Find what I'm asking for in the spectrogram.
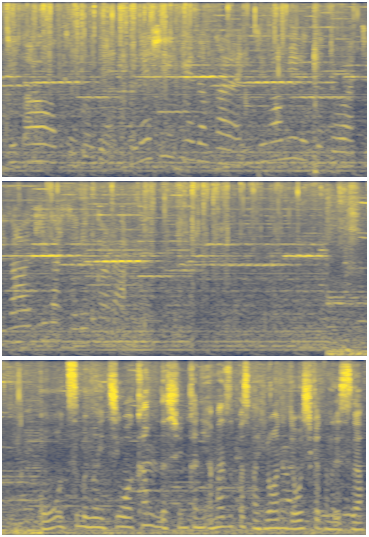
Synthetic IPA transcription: t͡ɕiɡaːt͡sɨbɯd̪e | ɯ̟ɾe̞ɕiːmed̪okaɾait͡ɕiɡ̪omʲiɾɯ̟kot̪o̞βat͡ɕiɡaɯkʲiɡasɨɾɯ̟kana | oːt͡sɨbɯ̟no̞it͡ɕiɡoakãnd̪aɕɨ̃ŋkãɲ̟ːiʔamazɨpːasɨŋaçiɾo̞ɡanat̪eoɕikat̪ːanod̪esɨɡa

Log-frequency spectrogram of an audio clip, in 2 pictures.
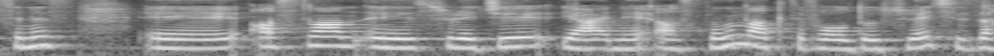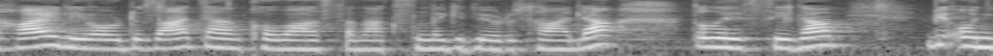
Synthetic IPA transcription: siniz̥ | ɛʔaslˠanɯːsyɾe̞d͡ʒɪjaːnɪʔaslˠanɯnakt̪ʰifo̞lˠd̪uːsyɾɛt͡ʃsizɛɦaːllʲɛjo̞ɾd̪uzaːt̪ʰænkʰo̞vaːst̪anaksɯnd̪aɟid̪ijo̞ɾuz̥haːlʲaːd̪̥o̞lˠajɯsɯjlˠa | biʔo̞ni

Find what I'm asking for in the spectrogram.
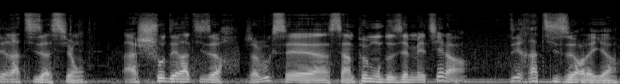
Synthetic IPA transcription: eʁat̪ʰizasjɔ̃ | aʃod̪eʁat̪izœʁ | ʒavukə̥sɛ̃sɛt̪ɛ̃pømɔ̃d̪øzjɛmːet̪jelãd̪̥eʁat̪izœʁleɡa

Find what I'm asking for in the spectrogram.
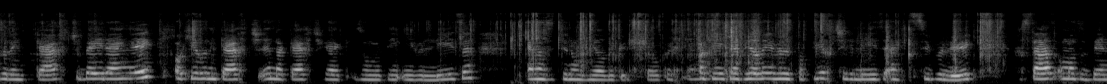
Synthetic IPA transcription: zəɾənkaːrt͡ʃəbɛjdɛŋkɪkokhiːlˠətənkaːrt͡ʃəɪndɑt̚kaːrt͡ʃə̥ɣaːɪkzoːməteːneːvəleːzəʔɛndɑnzɪtərnɔxɦeːlˠdəkəʃowkərokeːɪkhɛpɦeːlˠeːvədət̚papiːrt͡ʃəɣəleːzəʔɛxtsypərløːkərstaːtɔmdɑtət̚bɛn

